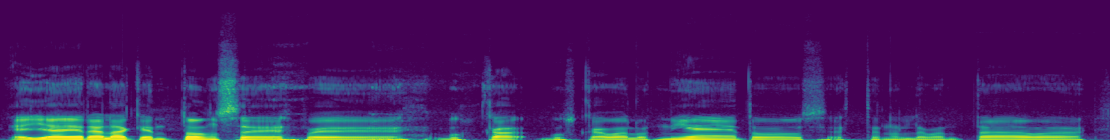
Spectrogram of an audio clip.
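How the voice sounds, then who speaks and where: A man in his forties with a Puerto Rican accent speaks casually, as a guest in a conversation. His voice is smooth and clear, recorded close and dry. He tells things piece by piece, in short phrases. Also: mid-range voice, measured pace, no room sound. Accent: Puerto Rican Spanish. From Puerto Rico. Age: 40s. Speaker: pastor and podcast host being interviewed. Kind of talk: casual conversational interview answers.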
